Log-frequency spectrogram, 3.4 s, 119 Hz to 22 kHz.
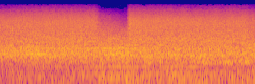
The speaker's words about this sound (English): There's … on Channel 7, and I'll tell you, that little static noise in the background was the jets and the fireworks going off.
